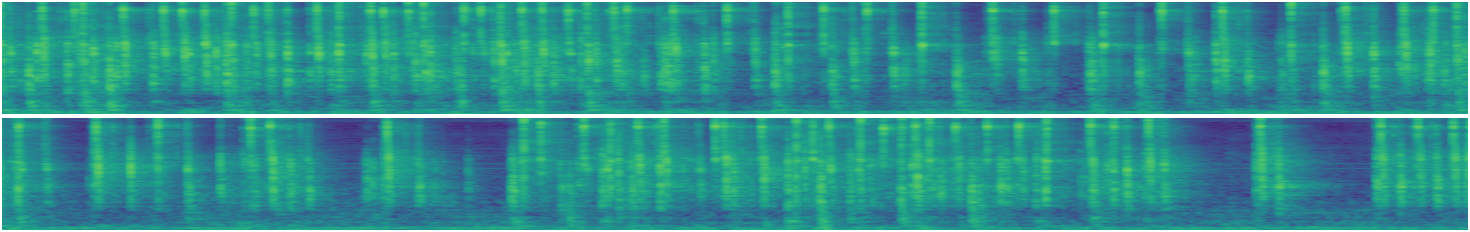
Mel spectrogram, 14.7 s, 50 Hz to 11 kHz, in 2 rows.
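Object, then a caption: Mechanical keyboard with plastic keycaps. Continuous fingertip typing on the plastic keycaps of a black RGB Redragon K588 Broadsword mechanical keyboard produces rapid, bright, crisp key clicks with very short decay. The keystrokes run densely together with a few brief pauses and little low-end weight.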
